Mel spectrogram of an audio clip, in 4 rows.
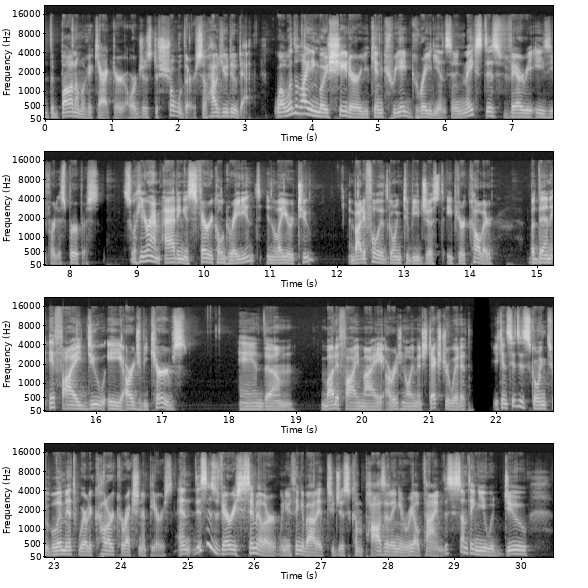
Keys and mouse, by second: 0.5 click, 1.2 click, 2.3 click, 3.1 alt+middle click, 3.8 click, 4.2 shift+a, 7.4 drag, 8.4-9.1 drag, 10.7 click, 11.2 g, 13.2 click, 13.3 ctrl+drag, 13.6-14.1 alt+drag, 14.4 drag, 15.1 drag, 15.7 click, 16.3 shift+a, 20.5 middle click, 21.3 click, 21.6 ctrl+alt+middle click, 22.4-23.1 drag, 23.3 middle click, 24.1-24.9 drag, 25.2 click, 25.6 alt+middle click, 27.1 middle click, 27.4 ctrl+middle click, 27.8 click, 28.2 alt+middle click, 28.8 click, 29.3 click.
